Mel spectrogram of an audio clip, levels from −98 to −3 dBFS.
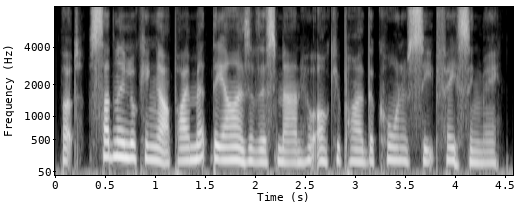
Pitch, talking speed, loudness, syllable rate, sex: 180 Hz, 235 wpm, -19 LUFS, 5.7 syllables/s, female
